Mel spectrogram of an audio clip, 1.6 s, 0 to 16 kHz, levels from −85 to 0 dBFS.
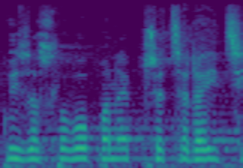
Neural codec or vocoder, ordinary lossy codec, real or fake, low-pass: none; AAC, 48 kbps; real; 14.4 kHz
